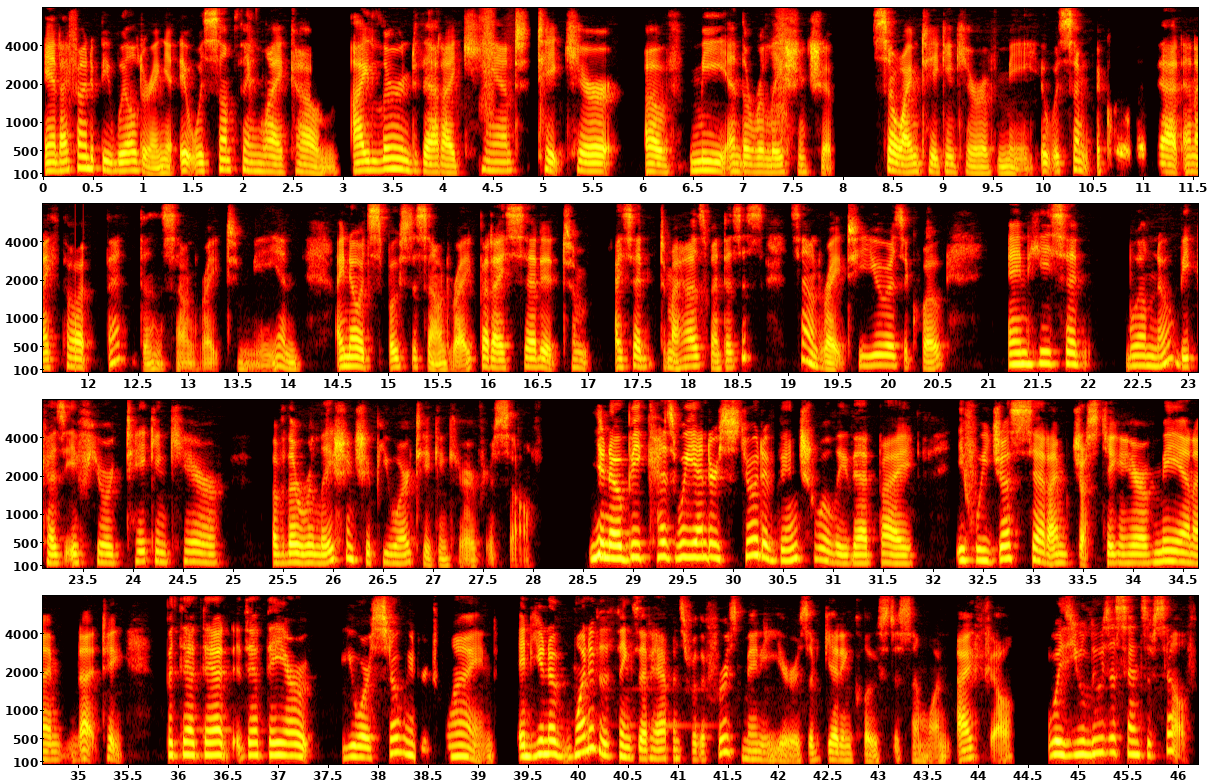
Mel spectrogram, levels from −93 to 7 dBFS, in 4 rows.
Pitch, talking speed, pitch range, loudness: 155 Hz, 195 wpm, 140-200 Hz, -19 LUFS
